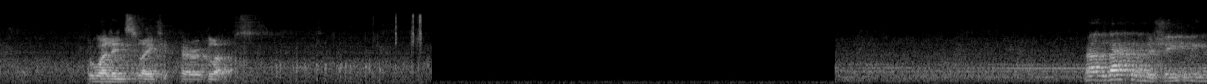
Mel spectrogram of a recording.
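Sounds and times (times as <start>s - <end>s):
steady background hiss: 0.0s - 4.3s, 8.4s - 12.0s
faint even hum tone: 4.5s - 12.0s.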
